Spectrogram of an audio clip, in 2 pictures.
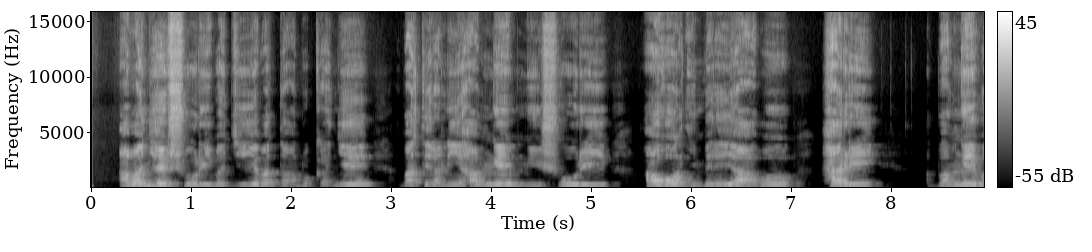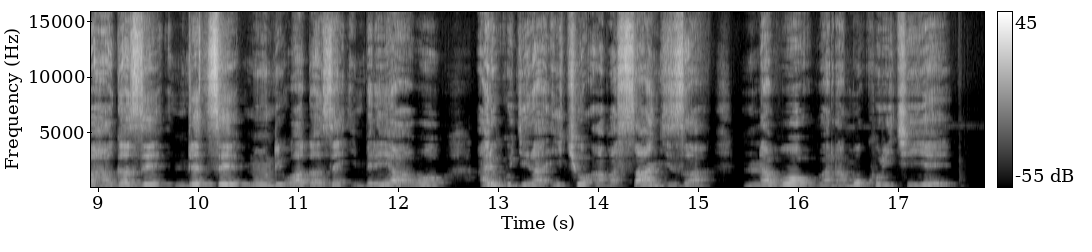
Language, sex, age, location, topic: Kinyarwanda, female, 25-35, Huye, education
